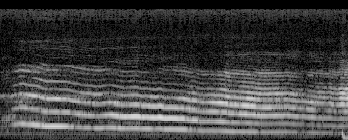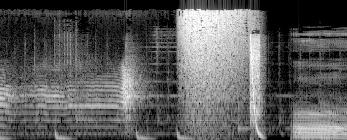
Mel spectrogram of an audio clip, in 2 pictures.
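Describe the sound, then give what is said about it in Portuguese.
A loud, drawn-out yawn: a long, whiny tone slowly sliding downward, then a few short clicks and a breathy, hissing exhale before a brief closing vocal sound. “Que soninho! Vamos bocejar bem alto.”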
